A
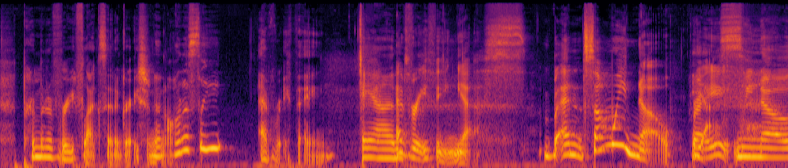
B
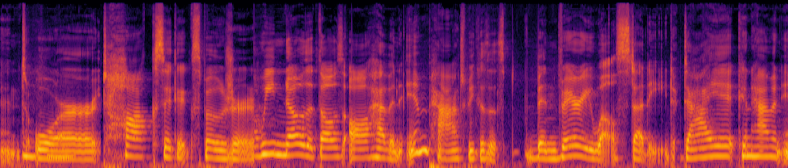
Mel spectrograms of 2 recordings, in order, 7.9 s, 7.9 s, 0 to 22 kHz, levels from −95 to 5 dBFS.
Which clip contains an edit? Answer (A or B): B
